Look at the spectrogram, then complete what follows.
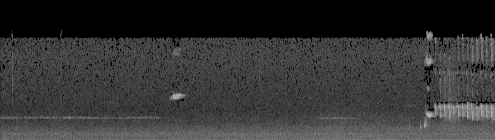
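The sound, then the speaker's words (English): A small bird, sitting and standing in the grass, gives a faint high chirp, then a brighter burst of song near the end, over a steady low rumbling outdoor background with no talking. “Isn't that lovely? That was him. Just sitting and standing in the grass.”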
